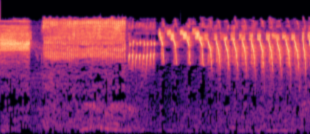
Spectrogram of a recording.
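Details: Weaver (manyar) in lively, vigorous song: a long, high buzzy hiss, a brief break, then a fast, steady run of sharply down-slurred chipping notes, about five per second, rising in strength.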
